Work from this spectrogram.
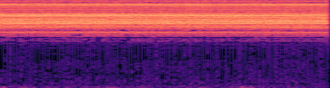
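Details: A robust cicada (참매미) sings a loud, shrill, high-pitched buzz that runs unbroken and steady from start to finish, drowning out any other sound.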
